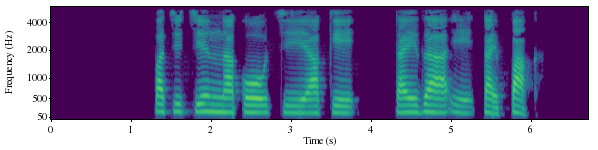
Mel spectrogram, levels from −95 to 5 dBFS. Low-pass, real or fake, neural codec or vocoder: 5.4 kHz; real; none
